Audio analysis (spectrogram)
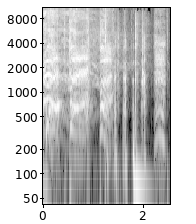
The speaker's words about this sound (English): is coughing up the marijuana he just smoked.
